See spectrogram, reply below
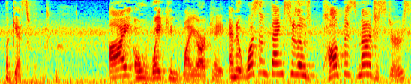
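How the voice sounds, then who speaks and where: A woman's voice: fairly high pitch, expressive, moderate pace, background noise, lightly acted. An actress playing a stubborn, grieving young woman with intense emotion in a video game drama. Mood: defiant.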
